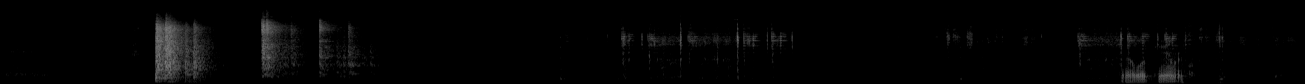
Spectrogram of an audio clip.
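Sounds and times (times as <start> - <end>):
light metal clicks and scratching: 9.4 - 13.0.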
